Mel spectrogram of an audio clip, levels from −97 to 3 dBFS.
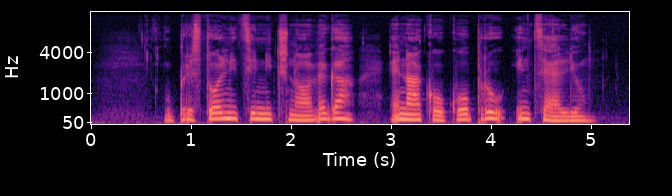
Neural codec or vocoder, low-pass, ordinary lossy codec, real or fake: vocoder, 48 kHz, 128 mel bands, Vocos; 14.4 kHz; none; fake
